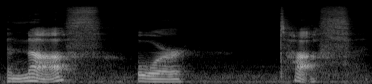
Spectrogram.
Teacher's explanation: ough saying the uff sound which is a schwa and then the gh is saying the f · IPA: /ʌf/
